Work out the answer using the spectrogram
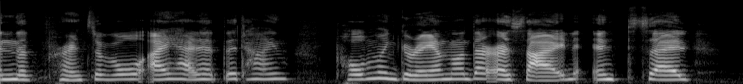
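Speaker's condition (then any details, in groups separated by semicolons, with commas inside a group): Spastic cerebral palsy, mixed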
